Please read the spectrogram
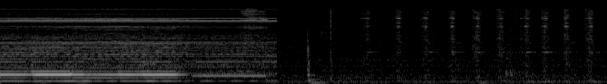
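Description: A steady humming whine cuts off sharply about three seconds in. It is followed by a brush sweeping metal chips off a key cutting machine's vise in quick repeated strokes, about three a second.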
